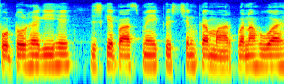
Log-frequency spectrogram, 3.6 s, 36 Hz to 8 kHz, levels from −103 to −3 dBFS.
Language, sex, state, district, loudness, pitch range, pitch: Hindi, male, Uttar Pradesh, Lalitpur, -15 LUFS, 110-120 Hz, 115 Hz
